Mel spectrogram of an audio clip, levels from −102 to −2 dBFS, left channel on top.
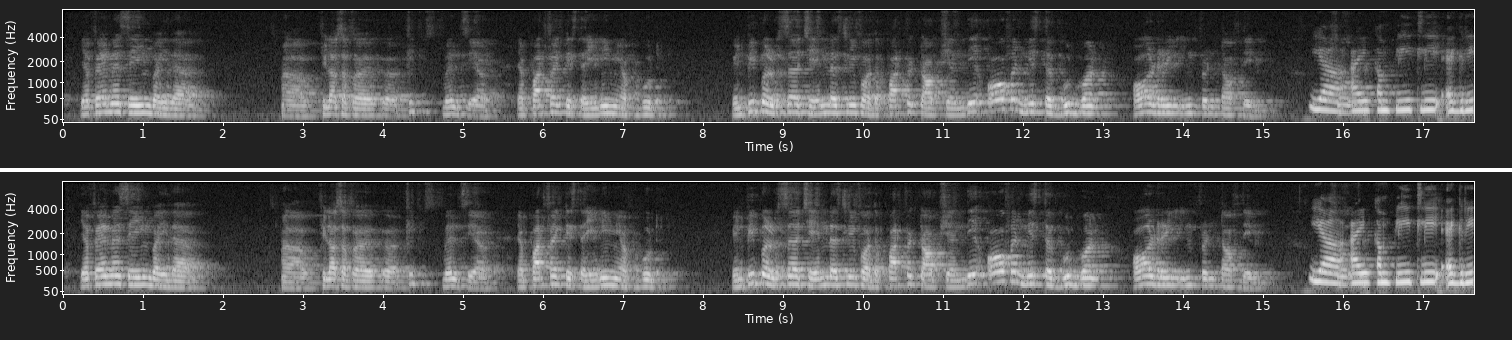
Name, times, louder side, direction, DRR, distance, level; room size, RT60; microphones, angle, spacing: voice 1, 0.2-1.7 2.7-4.5 4.7-5.3 5.7-7.5 8.4-13.0 13.4-15.0 15.9-16.2, right 1 dB, 50° right, 3 dB, 3.1 m, -26 dB
voice 2, 15.6-17.6, right 3 dB, 90° right, 10 dB, 0.8 m, -21 dB
29.5 x 28.0 x 3.4 m, 0.66 s
head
